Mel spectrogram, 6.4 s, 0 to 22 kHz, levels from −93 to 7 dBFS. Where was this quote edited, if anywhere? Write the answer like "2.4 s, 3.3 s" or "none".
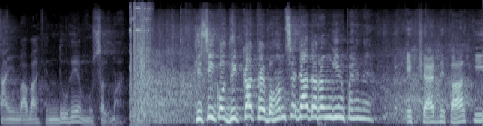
1.8 s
